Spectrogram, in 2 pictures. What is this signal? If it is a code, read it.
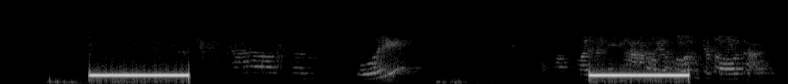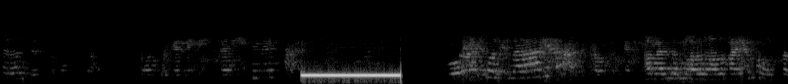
Ringback tone (Europe, 425 Hz), with speech.
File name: out- -2027- - - .60471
